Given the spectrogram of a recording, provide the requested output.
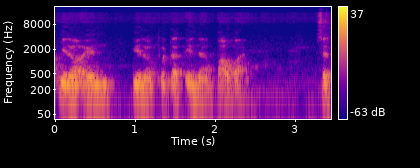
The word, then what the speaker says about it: bao bun: it pronounced bao bun?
